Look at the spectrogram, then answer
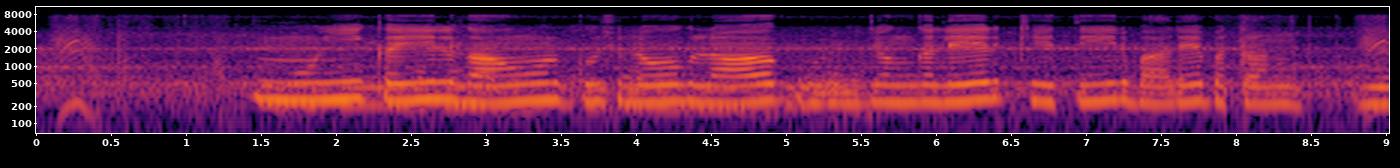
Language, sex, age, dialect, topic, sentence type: Magahi, female, 25-30, Northeastern/Surjapuri, agriculture, statement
